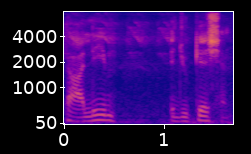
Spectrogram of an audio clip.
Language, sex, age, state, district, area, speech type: Urdu, male, 18-30, Delhi, South Delhi, urban, spontaneous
